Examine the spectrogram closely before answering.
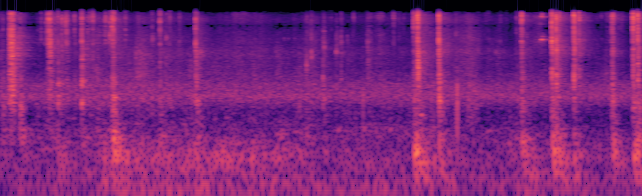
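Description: Utility knife cutting a polycarbonate sheet along the edge of a wooden frame: irregular scrapes and sharp clicks as the blade catches and the sheet flexes, with a couple of louder strokes about four and five and a half seconds in.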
